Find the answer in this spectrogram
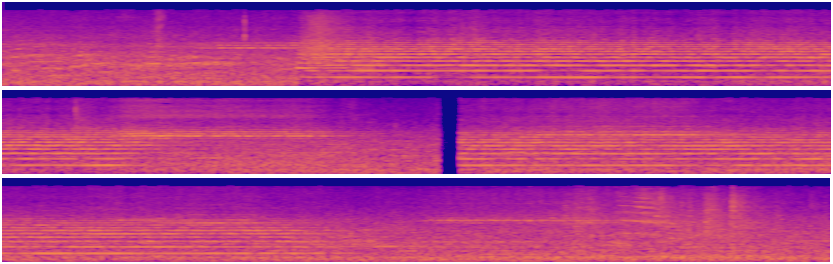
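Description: A horn blowing long, steady single-pitched blasts, one of about three seconds and then another of about three and a half seconds, over background street noise.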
